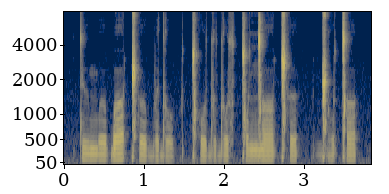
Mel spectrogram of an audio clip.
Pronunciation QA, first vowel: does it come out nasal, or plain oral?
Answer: oral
